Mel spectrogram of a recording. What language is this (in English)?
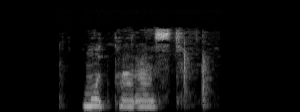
Persian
